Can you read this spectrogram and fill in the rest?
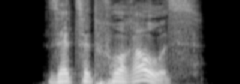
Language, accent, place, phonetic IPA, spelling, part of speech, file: German, Germany, Berlin, [ˌzɛt͡sət foˈʁaʊ̯s], setzet voraus, verb, De-setzet voraus.ogg
- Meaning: second-person plural subjunctive I of voraussetzen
